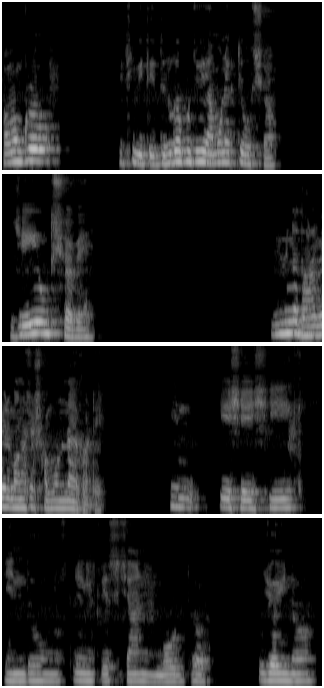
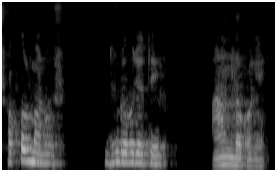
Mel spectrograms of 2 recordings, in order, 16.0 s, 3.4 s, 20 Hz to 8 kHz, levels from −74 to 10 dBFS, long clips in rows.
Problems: constant background noise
